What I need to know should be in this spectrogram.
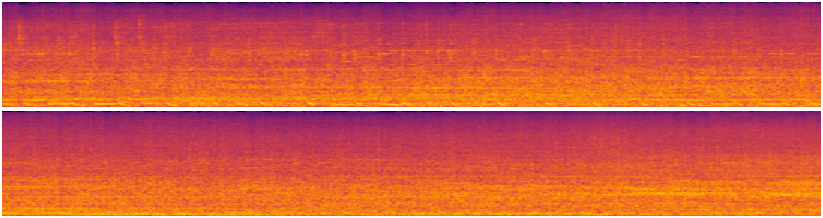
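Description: Engines of parade floats rumble steadily.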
